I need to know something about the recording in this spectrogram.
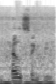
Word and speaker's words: Helsinki: a really nice view of the city of Helsinki and that's what it's pronounced Helsinki the landscape of Finland looks remarkably like the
